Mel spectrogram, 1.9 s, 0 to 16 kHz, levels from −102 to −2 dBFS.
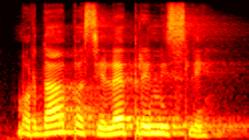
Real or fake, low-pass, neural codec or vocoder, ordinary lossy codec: real; 14.4 kHz; none; none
